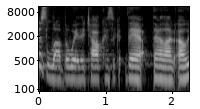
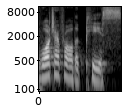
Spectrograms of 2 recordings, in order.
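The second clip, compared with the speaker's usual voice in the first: put-on New Zealand accent. Retelling a sign seen on a plane in new zealand: kiwi accent. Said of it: "mine's actually a bit of a Kiwi accent".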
